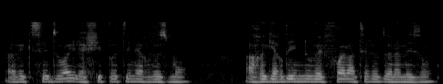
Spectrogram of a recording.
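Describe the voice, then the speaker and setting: A man telling a first-person story, restating each line in slow, repetitive phrasing. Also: medium pitch, monotone, dark tone. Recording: dull lo-fi recording.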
